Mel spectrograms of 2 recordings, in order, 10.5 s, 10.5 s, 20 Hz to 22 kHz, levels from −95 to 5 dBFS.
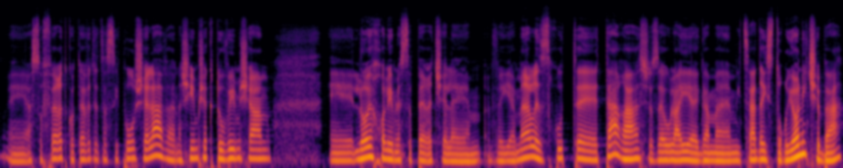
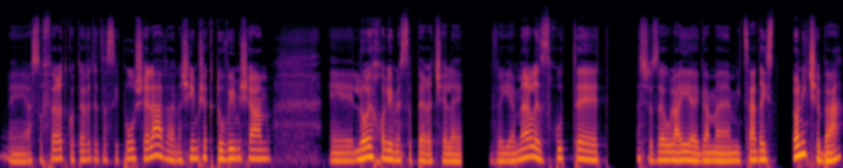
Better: first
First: none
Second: audio cutting out; at 6 s, at 7.5 s and at 9.5 s

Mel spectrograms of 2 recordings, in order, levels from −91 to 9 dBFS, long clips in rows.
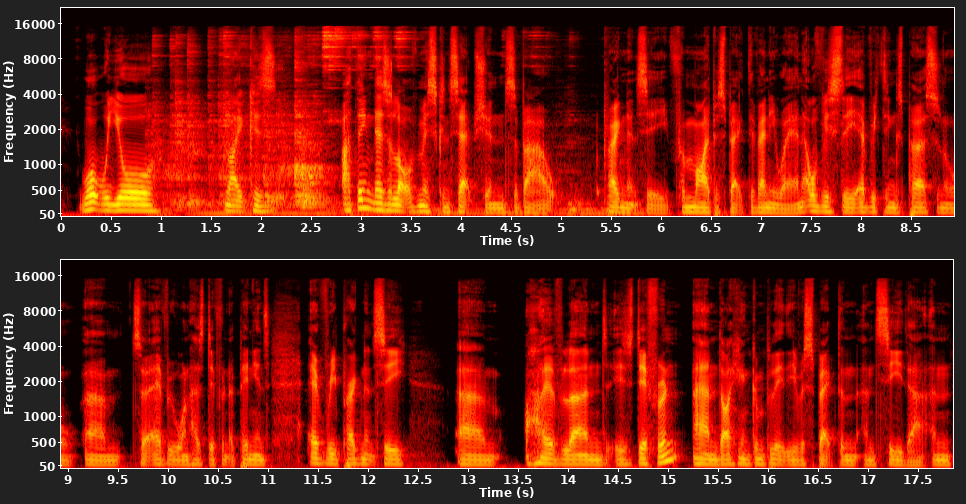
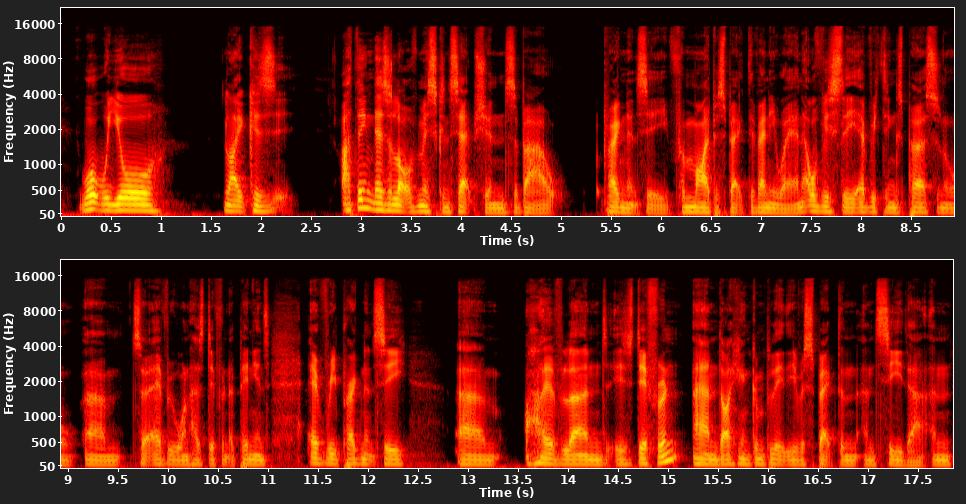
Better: second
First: jangling keys; loud; from 1 to 6 s; peak 2 dB above the speech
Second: none

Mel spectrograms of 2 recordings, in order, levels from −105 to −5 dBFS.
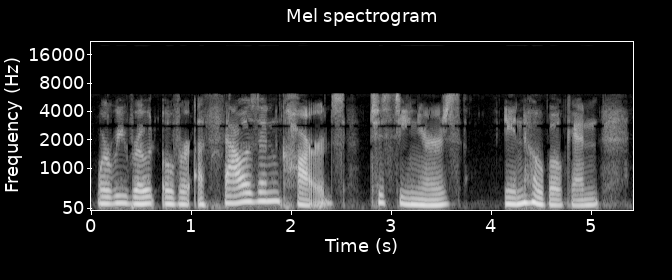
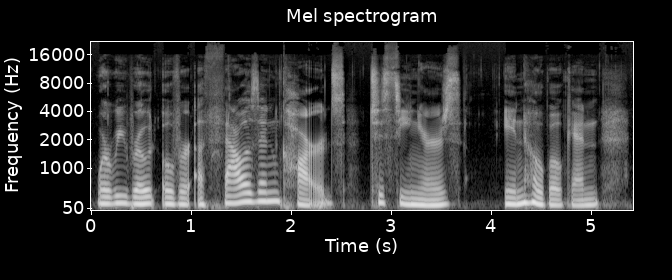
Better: second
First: garbled, watery; badly; nothing above 6 kHz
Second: none

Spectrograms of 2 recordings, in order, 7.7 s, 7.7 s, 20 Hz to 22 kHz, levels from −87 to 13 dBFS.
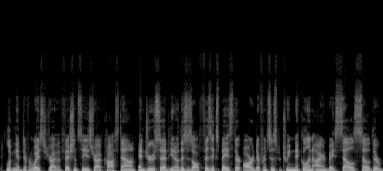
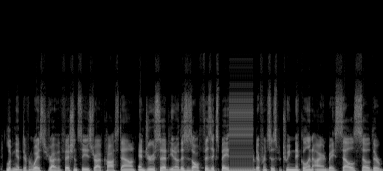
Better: first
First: none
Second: audio freezing; at 4.5 s

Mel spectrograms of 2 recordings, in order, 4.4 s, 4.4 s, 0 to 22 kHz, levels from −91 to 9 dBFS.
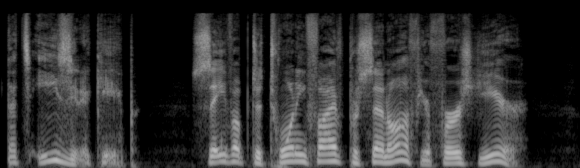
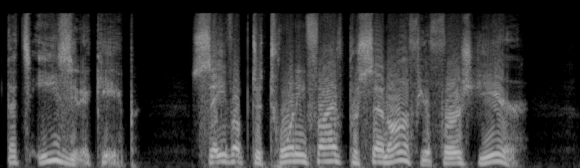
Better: first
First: none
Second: distortion; heavy; 15% of the sound clipped

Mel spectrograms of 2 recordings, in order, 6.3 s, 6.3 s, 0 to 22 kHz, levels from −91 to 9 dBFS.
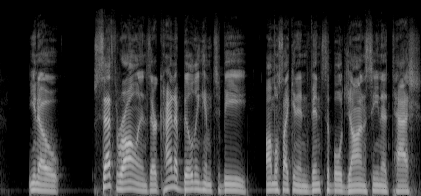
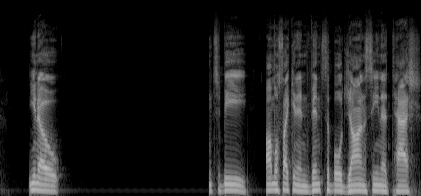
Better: first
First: none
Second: audio freezing; at 1.5 s for 2 s

